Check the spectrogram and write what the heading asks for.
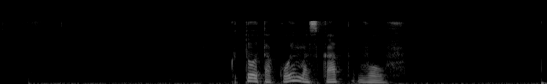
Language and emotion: Russian, neutral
